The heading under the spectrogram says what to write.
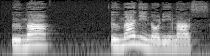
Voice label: horse, japanese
